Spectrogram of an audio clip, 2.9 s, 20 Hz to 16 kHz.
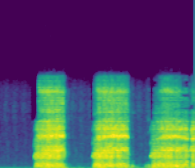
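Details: At dawn in a nest box in March 2023, a male barn owl courts a female with a fresh rodent; three long rasping hisses, each about half a second, with a faint background hum.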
